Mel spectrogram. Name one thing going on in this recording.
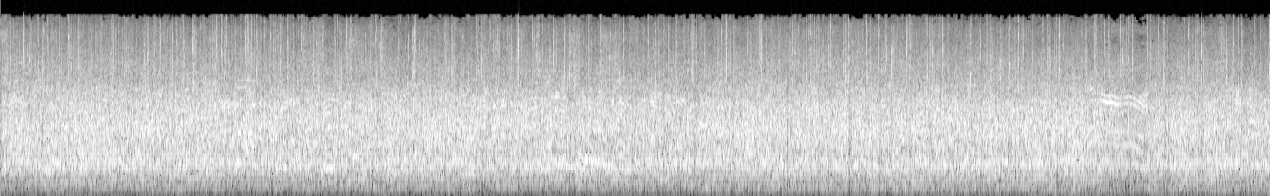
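Young men shout and cheer together outdoors.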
